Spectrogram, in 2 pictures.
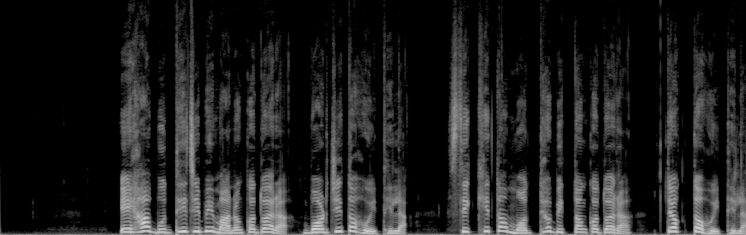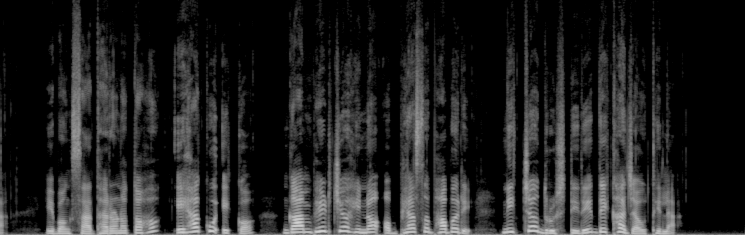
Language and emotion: Odia, neutral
